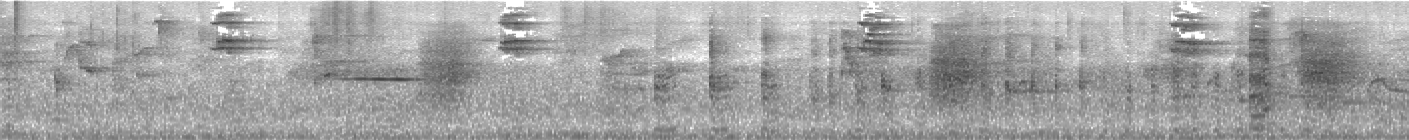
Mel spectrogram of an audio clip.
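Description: Bird calls: a high call made of several stacked tones repeats four times, about every three seconds, with shorter chirps between, over a steady low rumble.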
